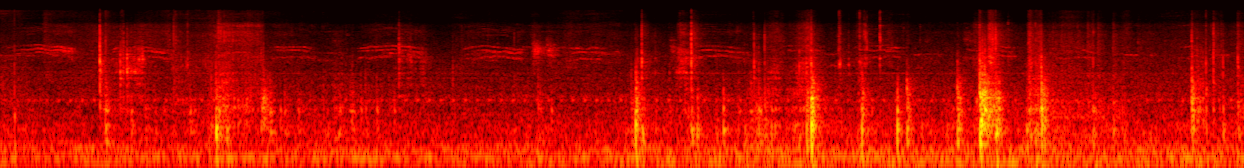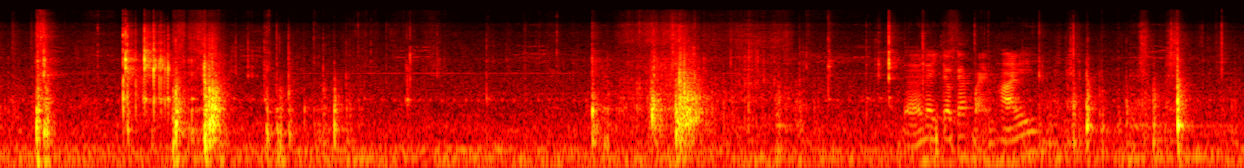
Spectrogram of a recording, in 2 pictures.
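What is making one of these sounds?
Plastic panels click and knock as they are snapped together.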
